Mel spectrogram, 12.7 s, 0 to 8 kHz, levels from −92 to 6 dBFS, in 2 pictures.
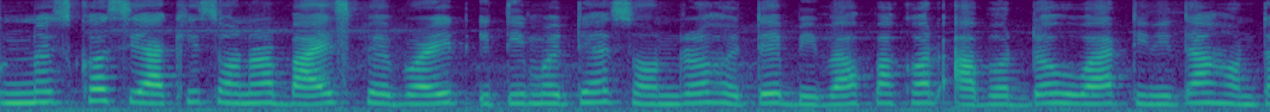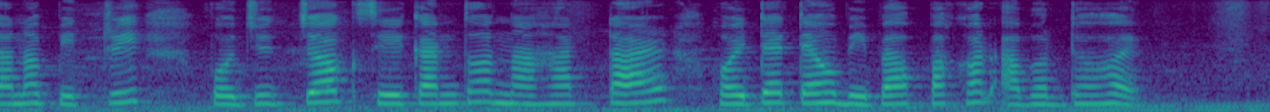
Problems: constant background noise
